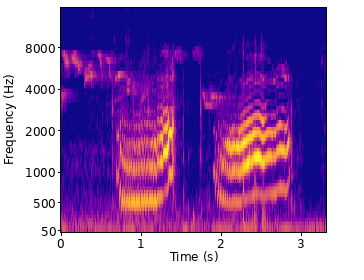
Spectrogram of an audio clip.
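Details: Domestic cat family, a mother with kittens and two siblings at play: two loud, rather flat, drawn-out meows of under a second each, the second slightly wavering, with a faint high squeak before them.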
